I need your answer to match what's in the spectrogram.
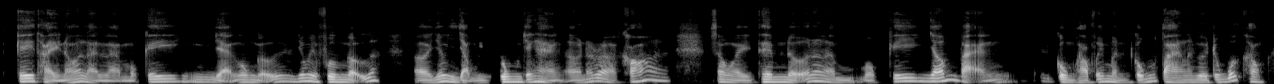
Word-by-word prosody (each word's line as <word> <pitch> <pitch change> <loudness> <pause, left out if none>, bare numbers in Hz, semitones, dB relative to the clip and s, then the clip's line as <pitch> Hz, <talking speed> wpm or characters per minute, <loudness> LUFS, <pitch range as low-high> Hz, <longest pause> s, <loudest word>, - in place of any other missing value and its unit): cái 140 +1 +6
thầy 90 -10 0
nói 110 +8 0
lại 90 -9 -2
là 85 -1 -4
một 85 -1 -6
cái, 130 +2 +1
ưm, 115 -3 -5
dạng 90 - +1
ngôn 105 0 -1
ngữ 130 +7 -1
giống 150 +3 +2
như 140 - +4
phương 115 -2 +4
ngữ 110 - +2
á, 180 - +1 0.3
ờ, 95 0 0
giống 125 +8 +2
như 125 - +2
giọng 90 -4 0
miền 90 -1 -6
Trung 120 0 +4
chẳng 115 +2 +1
hạn, 95 -8 -1
ờ, 95 0 -4
nó 125 +7 -3
rất 150 -1 +1
là 90 - -4
khó, 180 - -1 0.5
xong 115 -3 -1
rồi 95 -1 -2
thêm 115 -1 +2
nữa 115 +5 +2
đó 150 - +1
là 125 -7 -2 0.2
một 90 0 -5 0.2
cái 150 +1 +2
nhóm 150 +8 +3
bạn 100 - -1 0.5
cùng 100 -4 +3
học 95 -1 -1
với 125 - +1
mình 105 -7 -2
cũng 135 +9 +1
toàn 100 -3 +1
là 105 - -5
người 100 -1 0
Trung 115 +6 -2
Quốc 180 +4 +4
không. 120 -3 -2
115 Hz, 235 wpm, -21 LUFS, 95-130 Hz, 0.5 s, cái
